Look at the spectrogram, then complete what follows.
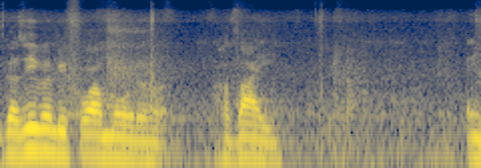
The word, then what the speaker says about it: Hawaii: before I mve to Havi and yes I said Havi cuz that's the proper pronunciation of it um before I moved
